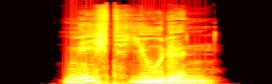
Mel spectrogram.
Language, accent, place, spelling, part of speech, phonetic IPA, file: German, Germany, Berlin, Nichtjuden, noun, [ˈnɪçtˌjuːdn̩], De-Nichtjuden.ogg
- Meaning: plural of Nichtjude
